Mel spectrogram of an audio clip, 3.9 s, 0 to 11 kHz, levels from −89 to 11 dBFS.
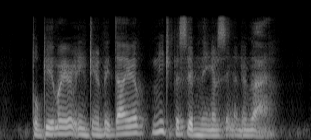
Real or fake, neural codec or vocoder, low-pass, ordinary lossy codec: fake; codec, 16 kHz, 0.5 kbps, FreqCodec, larger model; 7.2 kHz; none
